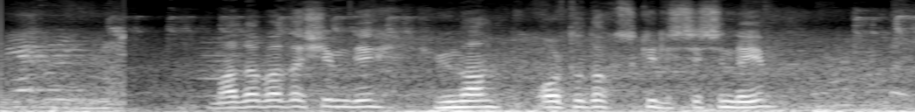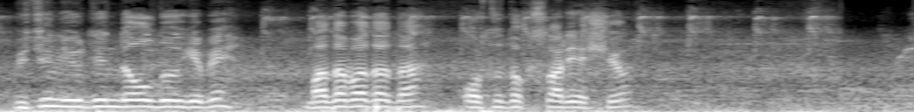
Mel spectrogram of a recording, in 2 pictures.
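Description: A man speaks calmly close to the microphone.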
